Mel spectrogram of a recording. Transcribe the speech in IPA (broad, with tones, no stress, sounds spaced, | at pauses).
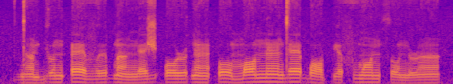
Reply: d ɐ̃˩ bʲ o˧ n ʔ ɛ˥˩ v ɘ˩˥ ɓ ɐ̃˩ ŋ ɛ˩˥ ʒ ʔ o˧ ɹ ɗ ɛ̃˧ ʔ o˥˩ m ɔ˥ n ɛ̃˥ d ɛ˥ ɓ ɔ˩ pʲ ɐ˩˥ f v ɔ̃˥ n θ o˩ n ɹ ɐ̃˧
